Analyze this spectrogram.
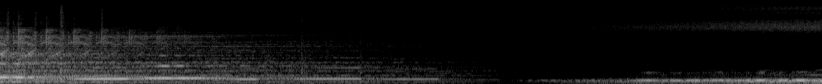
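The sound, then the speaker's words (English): A sustained tonal passage fades out, then a steady, shrill buzzing of cicadas swells in, continuous over a low rumbling background, at night in warm, sticky air. “I awoke to the chirp of cicadas and the air was warm and sticky like summer.”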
